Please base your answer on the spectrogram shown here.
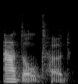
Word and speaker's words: adulthood: Th is pronounced as t, or sometimes with a glottal stop instead of t, in compound words. Adulthood is a combination of adult and hood, so we don't say adulthood, but adulthood. Knighthood, sweetheart.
